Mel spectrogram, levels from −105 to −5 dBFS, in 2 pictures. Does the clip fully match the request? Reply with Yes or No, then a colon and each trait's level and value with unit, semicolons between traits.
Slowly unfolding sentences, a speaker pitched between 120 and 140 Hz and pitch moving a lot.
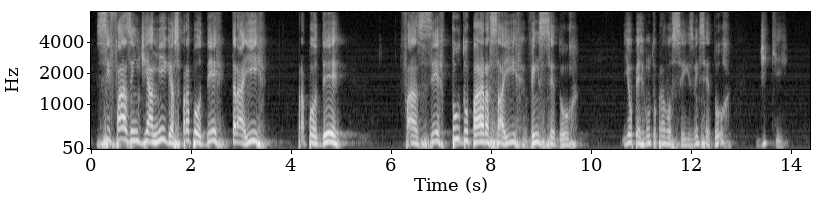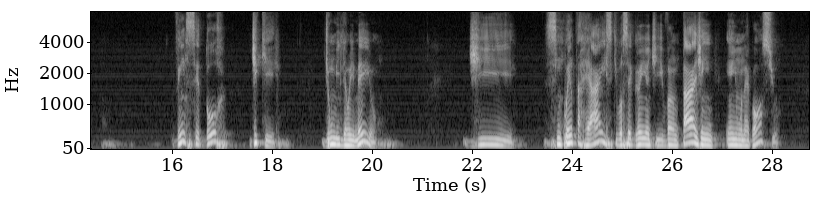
Yes: slow, 85 wpm; low, 135 Hz; wide, 5.9 semitones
